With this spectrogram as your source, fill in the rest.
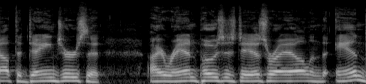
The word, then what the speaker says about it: Iran: right now I real or Iran it's pronounced Iran I'm sorry I really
